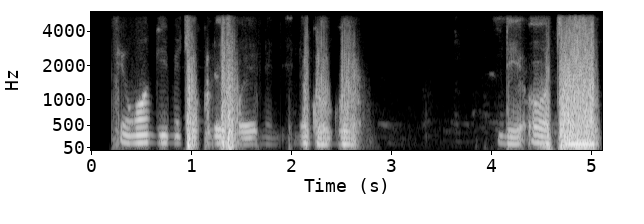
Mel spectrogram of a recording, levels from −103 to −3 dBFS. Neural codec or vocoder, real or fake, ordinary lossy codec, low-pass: none; real; none; 5.4 kHz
